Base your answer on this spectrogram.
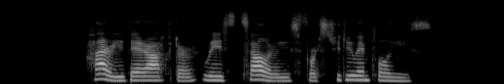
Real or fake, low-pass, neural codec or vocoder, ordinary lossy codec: fake; 14.4 kHz; codec, 44.1 kHz, 2.6 kbps, SNAC; none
